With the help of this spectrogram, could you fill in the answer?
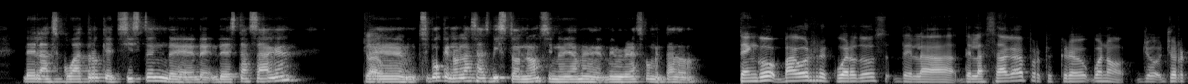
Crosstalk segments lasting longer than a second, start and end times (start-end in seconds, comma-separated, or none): none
